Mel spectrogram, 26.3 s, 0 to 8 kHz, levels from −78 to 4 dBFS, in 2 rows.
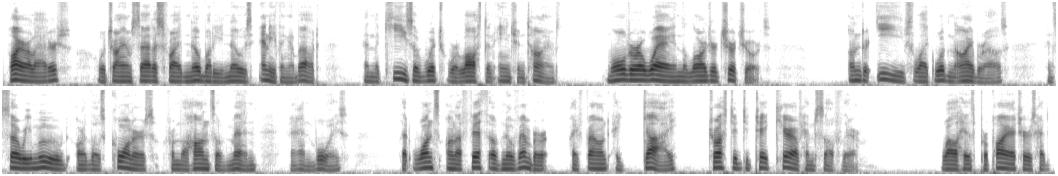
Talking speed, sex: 155 wpm, male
